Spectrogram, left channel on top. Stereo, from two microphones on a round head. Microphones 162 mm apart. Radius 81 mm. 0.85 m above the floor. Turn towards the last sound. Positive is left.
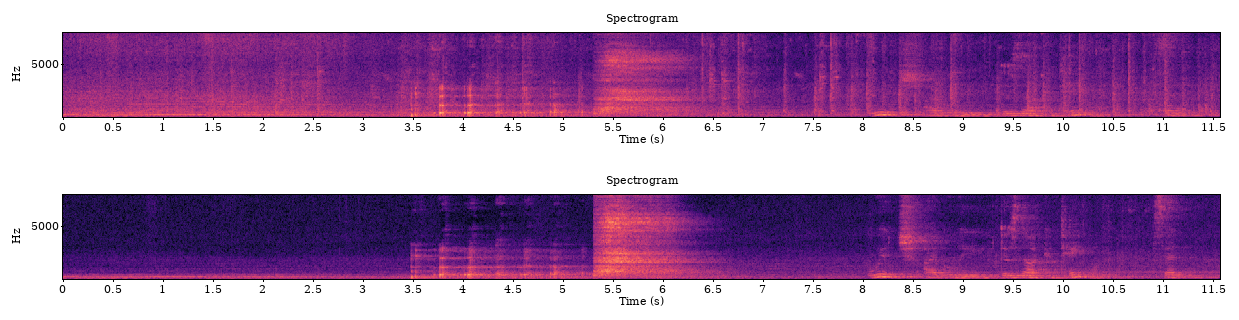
turn(degrees=-60)  # may be behind; listen again after turning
